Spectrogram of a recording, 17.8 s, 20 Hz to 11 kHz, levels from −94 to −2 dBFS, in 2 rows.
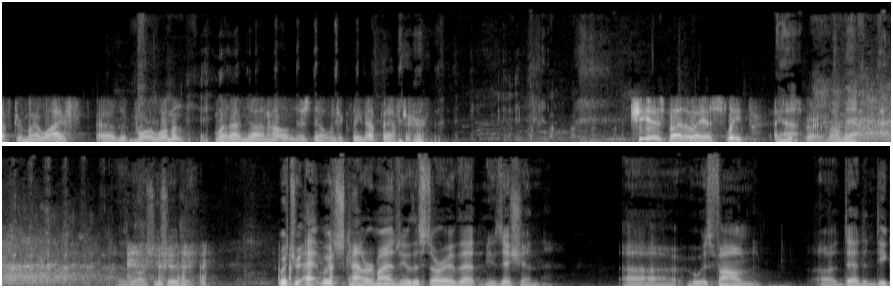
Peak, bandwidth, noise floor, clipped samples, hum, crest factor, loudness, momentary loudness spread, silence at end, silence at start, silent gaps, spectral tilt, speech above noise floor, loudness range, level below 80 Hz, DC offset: -10 dBFS; 11 kHz; -68 dBFS; under 0.1%; none; 22 dB; -32 LUFS; 17 LU; 0 s; 0 s; none; -5 dB/octave; 36 dB; 6 LU; -68 dBFS; under 0.1%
